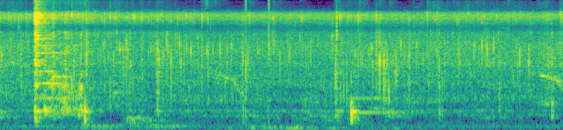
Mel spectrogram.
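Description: Potatoes and onions frying in a pan, a soft steady sizzle with a couple of sharp clatters and stirring scrapes early on, close and moderately quiet, with no speech.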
